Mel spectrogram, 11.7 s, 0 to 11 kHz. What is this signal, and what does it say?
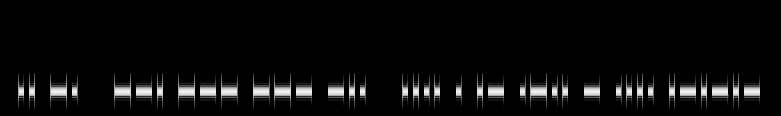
Morse code, heard as a keyed tone, about 15 wpm, 700 Hz. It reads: IN GOOD HEALTH.
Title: Sentences from Top 1000 Words - Review Part 3 - 15wpm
